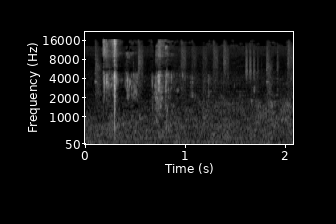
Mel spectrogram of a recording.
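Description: Wet mesh cast net being shaken out over the water: a run of small crackling clicks and drips, a few slightly louder ones in the first second.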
